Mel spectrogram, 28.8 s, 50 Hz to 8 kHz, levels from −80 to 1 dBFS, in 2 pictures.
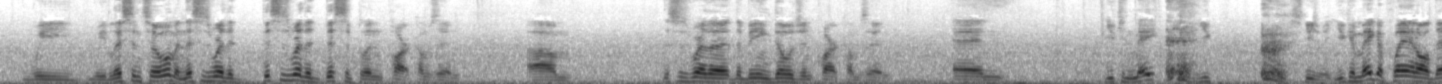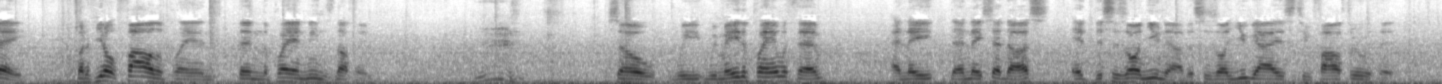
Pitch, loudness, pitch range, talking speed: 115 Hz, -21 LUFS, 95-130 Hz, 175 wpm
